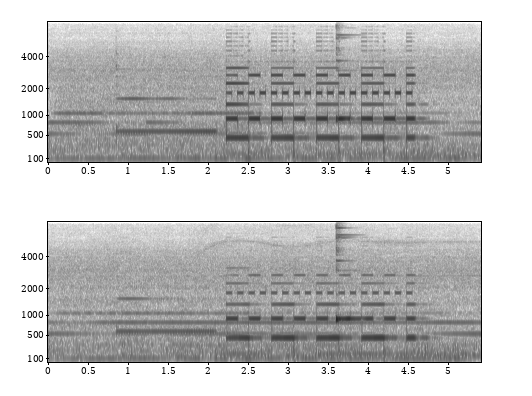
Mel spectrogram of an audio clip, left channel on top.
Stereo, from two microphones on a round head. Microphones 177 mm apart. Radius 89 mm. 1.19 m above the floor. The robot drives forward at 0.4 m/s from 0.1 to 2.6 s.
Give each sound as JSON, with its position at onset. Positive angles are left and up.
{"t": 0.8, "sound": "a clink", "side_deg": 60, "distance_m": 1.0}
{"t": 2.2, "sound": "an alarm", "side_deg": 90, "distance_m": 1.0}
{"t": 3.6, "sound": "a bell", "side_deg": -25, "distance_m": 0.5}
